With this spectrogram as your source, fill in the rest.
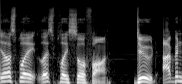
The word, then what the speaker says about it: Seofon: let's play Let's Play sofon dude I've been saying San's name wrong this whole time I've been mispronouncing it it's pronounced so Fon it's not seaon it's soan I've been saying it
